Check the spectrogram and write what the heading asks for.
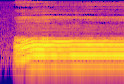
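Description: Chanted "Om": after a brief pause, a voice glides up into one long steady note about a quarter second in and holds it.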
